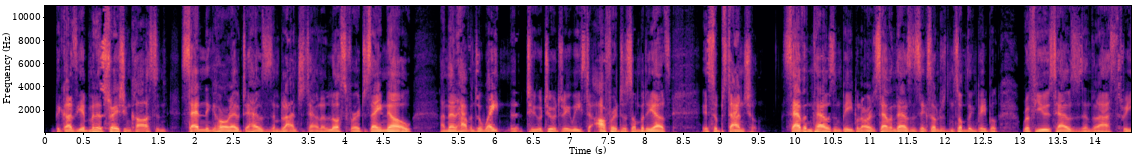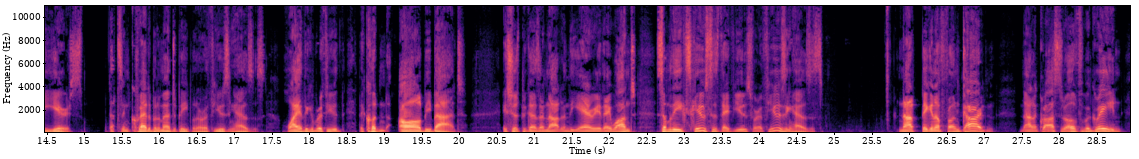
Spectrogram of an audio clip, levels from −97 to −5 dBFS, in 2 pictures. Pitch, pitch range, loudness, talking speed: 105 Hz, 90-120 Hz, -24 LUFS, 220 wpm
